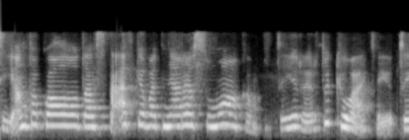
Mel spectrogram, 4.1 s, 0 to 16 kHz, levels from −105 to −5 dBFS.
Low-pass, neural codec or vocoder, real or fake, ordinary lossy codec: 7.2 kHz; none; real; AAC, 64 kbps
